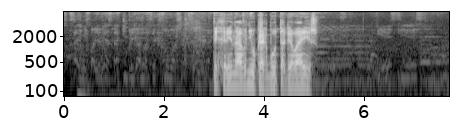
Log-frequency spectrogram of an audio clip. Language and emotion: Russian, angry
